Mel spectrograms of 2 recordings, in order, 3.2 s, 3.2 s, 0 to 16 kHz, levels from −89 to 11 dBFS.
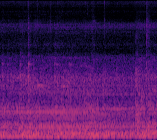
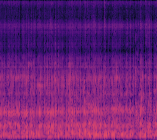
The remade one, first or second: second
